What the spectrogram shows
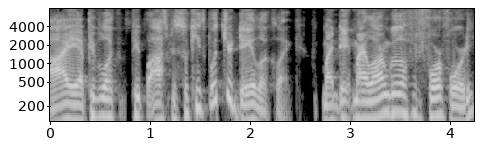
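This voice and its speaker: With an energetic tone and a medium pitch, a man speaks at a very fast pace on a very clean recording with a silent background. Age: 50s. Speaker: podcast host. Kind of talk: casual interview chat.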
